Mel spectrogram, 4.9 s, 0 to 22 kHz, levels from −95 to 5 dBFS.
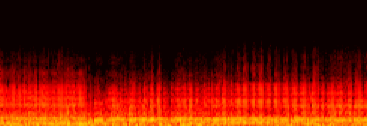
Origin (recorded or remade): remade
